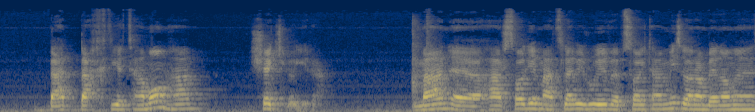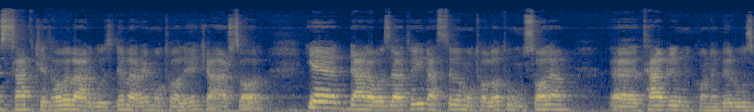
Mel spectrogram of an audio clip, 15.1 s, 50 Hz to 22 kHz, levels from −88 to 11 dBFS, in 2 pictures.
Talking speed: 135 wpm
